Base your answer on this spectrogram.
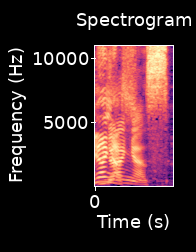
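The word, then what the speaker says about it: Ñañas: Como é que fala isso? – Nhanhãs. Clube Nhanhãs.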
